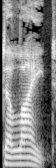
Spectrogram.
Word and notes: delight: American English

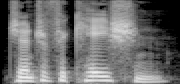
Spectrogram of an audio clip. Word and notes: gentrification: American English

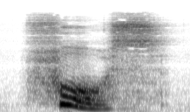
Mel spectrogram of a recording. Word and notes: force: British English

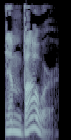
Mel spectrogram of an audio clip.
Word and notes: embower: British English

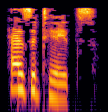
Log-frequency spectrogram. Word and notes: hesitates: British English

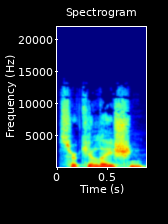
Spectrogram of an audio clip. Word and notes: circulation: American English

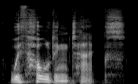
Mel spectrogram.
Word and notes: withholding tax: British English

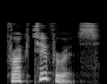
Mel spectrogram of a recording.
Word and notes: fructiferous: British English

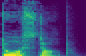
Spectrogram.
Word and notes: doorstop: British English

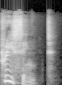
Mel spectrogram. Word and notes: precinct: British English

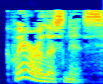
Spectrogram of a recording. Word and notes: querulousness: British English

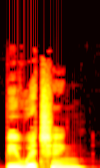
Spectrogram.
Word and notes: bewitched: American English

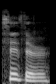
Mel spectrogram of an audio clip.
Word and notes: thither: American English

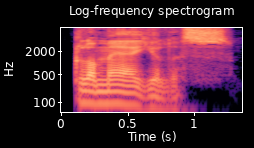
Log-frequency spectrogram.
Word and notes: glomerulus: British English

